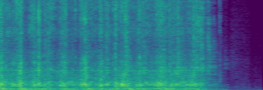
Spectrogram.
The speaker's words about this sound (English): I'm from the era of actually having to write your essays in class with number two pencil. When every time somebody got up to sharpen their pencil, it broke your concentration. Y'all remember that? That great sharpener hanging off the wall.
